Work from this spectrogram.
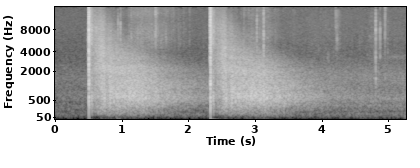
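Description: Two sharp, loud gunshots from a Double Tap Defense tactical pocket pistol firing 9mm rounds, spaced about two seconds apart, each followed by a long ringing outdoor echo that slowly fades.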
